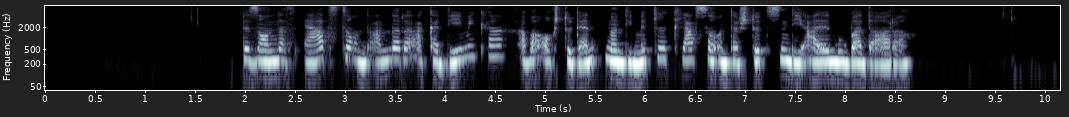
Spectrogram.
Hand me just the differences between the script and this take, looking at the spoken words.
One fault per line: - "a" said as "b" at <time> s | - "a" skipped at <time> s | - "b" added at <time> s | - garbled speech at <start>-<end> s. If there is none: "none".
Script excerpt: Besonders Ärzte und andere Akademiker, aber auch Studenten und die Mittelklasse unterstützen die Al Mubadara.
none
